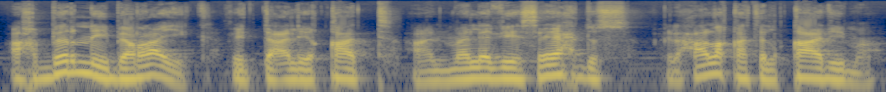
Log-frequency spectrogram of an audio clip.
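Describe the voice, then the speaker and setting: A man narrating an anime story recap in a brisk, even storytelling read. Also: mid-range voice.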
